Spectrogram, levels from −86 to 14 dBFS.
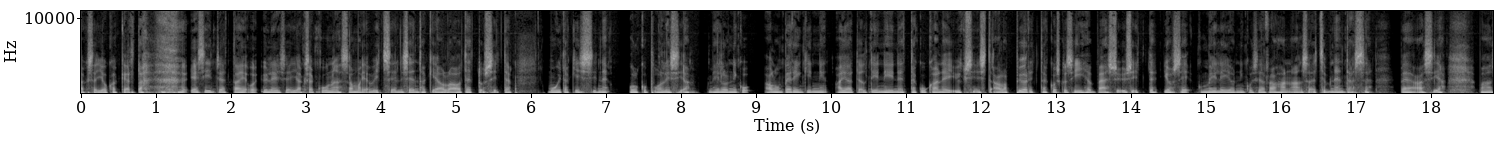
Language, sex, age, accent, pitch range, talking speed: Finnish, male, 60-79, native, 140-160 Hz, 170 wpm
